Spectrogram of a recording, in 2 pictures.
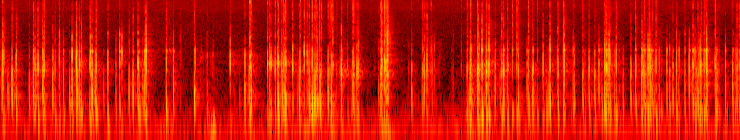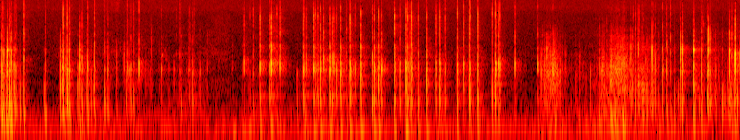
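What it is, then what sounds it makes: Plastic paddle hairbrush. Fingers scratch the bristles of a black plastic paddle hairbrush held close to the mic. The result is a soft, continuous crackling and scratching made of dense rapid ticks, mostly in the midrange, with brief quieter pauses between bursts.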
